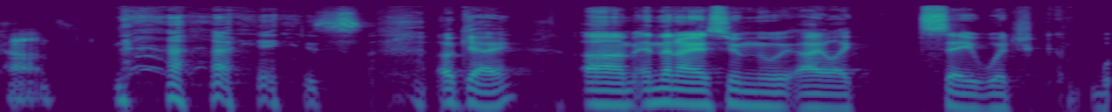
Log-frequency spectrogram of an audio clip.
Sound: laughing

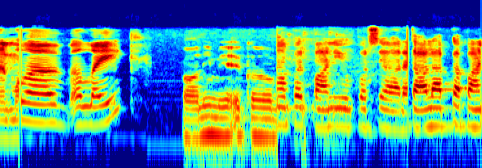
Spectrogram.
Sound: speaking hindi

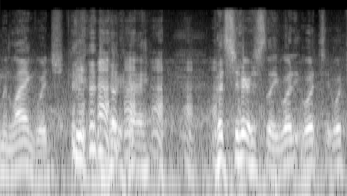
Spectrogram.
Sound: group laughs

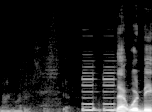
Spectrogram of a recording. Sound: buzzer beeping

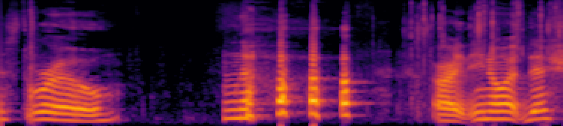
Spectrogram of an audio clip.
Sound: laughs

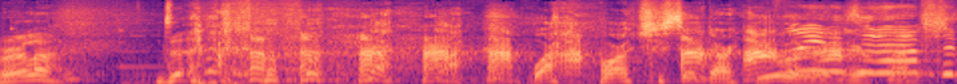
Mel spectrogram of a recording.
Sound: laughs

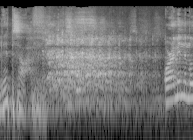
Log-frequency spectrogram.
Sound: audience laughing

